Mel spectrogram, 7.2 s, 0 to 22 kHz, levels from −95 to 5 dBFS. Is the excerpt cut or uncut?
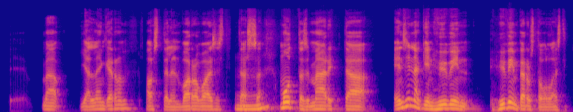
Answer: cut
